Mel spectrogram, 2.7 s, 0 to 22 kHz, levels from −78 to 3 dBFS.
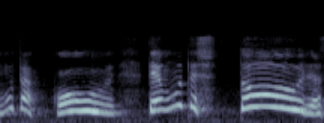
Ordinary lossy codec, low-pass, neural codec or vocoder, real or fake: AAC, 32 kbps; 7.2 kHz; autoencoder, 48 kHz, 128 numbers a frame, DAC-VAE, trained on Japanese speech; fake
